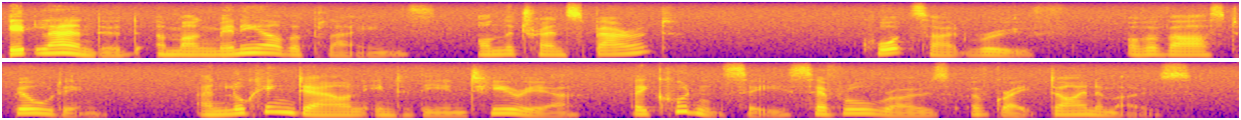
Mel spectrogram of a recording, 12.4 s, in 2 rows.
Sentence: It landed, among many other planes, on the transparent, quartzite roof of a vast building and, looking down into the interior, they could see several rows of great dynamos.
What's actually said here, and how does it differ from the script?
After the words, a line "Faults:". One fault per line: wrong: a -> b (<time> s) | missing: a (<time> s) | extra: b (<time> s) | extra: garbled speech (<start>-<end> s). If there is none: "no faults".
It landed, among many other planes, on the transparent, quartzite roof of a vast building and, looking down into the interior, they couldn't see several rows of great dynamos.
Faults:
wrong: could -> couldn't (9.4 s)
